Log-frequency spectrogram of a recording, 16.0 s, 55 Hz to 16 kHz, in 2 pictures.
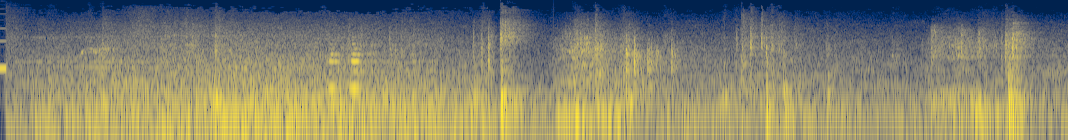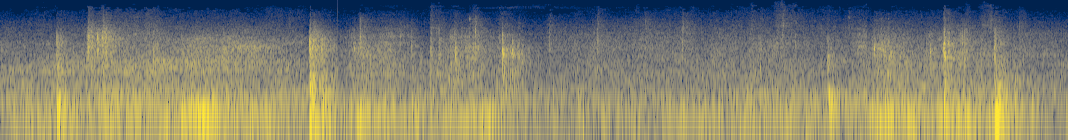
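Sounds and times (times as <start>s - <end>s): drawer sliding open: 3.5s - 7.8s, 8.4s - 16.0s.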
